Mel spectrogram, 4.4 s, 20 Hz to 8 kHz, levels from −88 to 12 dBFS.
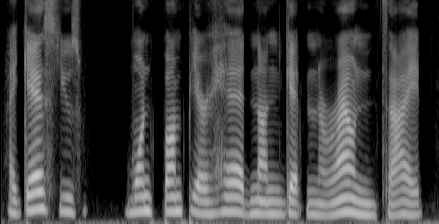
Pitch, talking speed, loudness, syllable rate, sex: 175 Hz, 150 wpm, -19 LUFS, 4.4 syllables/s, female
